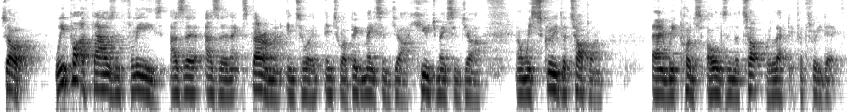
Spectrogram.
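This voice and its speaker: In a room with audible echo, a man speaks at a fairly quick pace in a medium pitch, sounding somewhat breathy. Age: 60s. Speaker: addiction psychologist and recovery coach. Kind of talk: casual interview. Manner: animated.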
